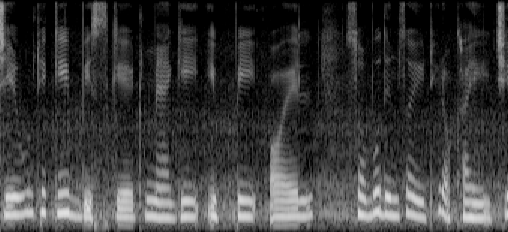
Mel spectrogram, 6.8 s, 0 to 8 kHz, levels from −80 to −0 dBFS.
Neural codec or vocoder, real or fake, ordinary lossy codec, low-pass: none; real; none; none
